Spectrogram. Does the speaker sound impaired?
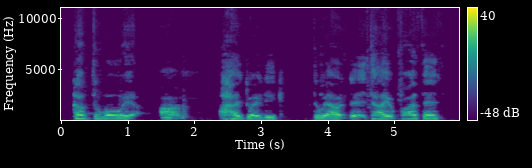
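Yes: cerebral palsy; cerebral palsy since birth, spastic quadriplegia, limited use of arms and legs, motorized wheelchair.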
